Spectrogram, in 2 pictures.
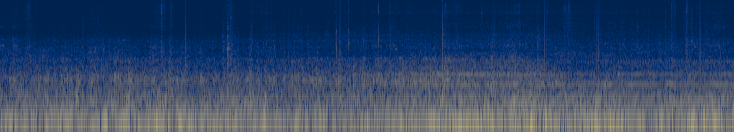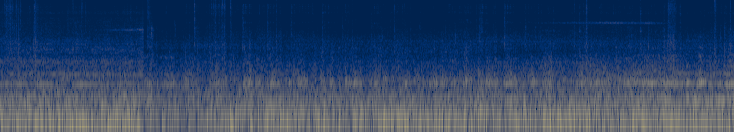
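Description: Yellow Train narrow-gauge electric railcar running, heard from inside the carriage: a steady deep rumble from the wheels on the track with scattered clicks and a steady hum. The deep rumble eases a little over halfway through while the hum and clicking continue.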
